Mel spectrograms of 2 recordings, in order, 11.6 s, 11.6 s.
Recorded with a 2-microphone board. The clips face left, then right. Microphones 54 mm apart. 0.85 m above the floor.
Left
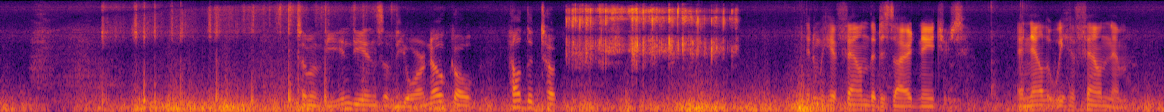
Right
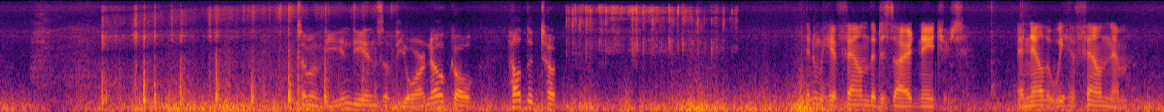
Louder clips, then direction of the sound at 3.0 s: Right 1 dB; 10° right (ahead or behind).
